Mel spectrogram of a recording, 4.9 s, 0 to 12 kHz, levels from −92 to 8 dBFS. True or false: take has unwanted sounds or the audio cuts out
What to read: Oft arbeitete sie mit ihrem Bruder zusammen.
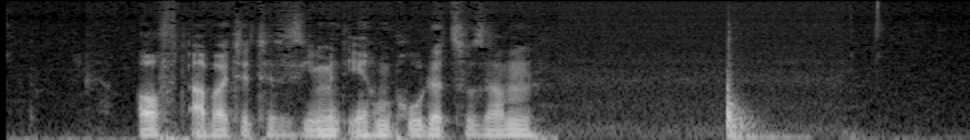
true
